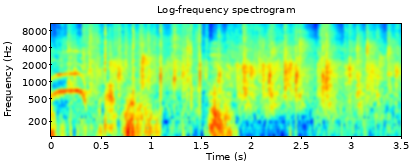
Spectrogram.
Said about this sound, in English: Big round of applause.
